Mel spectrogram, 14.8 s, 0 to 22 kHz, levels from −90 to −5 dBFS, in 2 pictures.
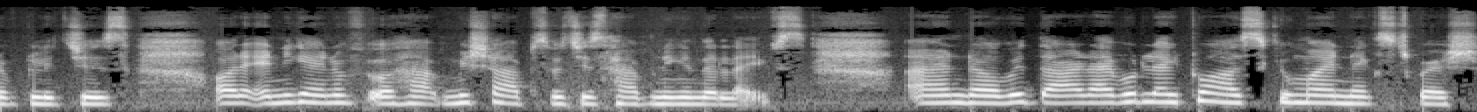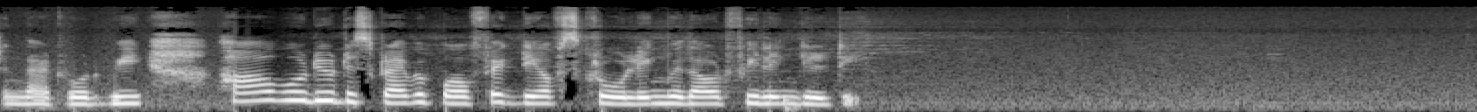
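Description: Gain pumping runs through the whole speech recording. The gain swings by around 10 dB, so loud and quiet passages sit unnaturally close in level and the speech sounds squashed. The likely cause is input gain set far too high, with a fast limiter or compressor clamping down on each peak. The room noise sits about 40 dB below the speech.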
